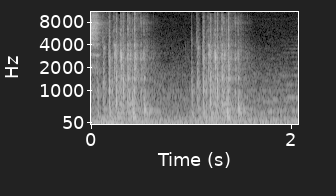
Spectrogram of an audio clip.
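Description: Computer keyboard keys tapped in two quick bursts of clicks, the first at the start and the second about a second later.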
